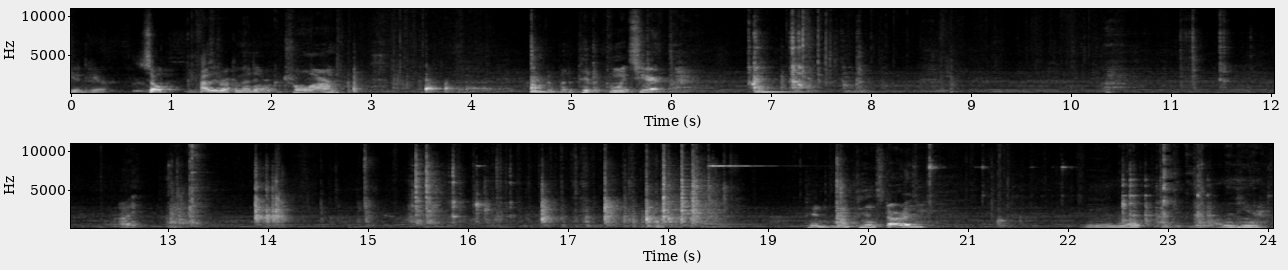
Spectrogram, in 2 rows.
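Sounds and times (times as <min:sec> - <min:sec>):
metal clinks and knocks: 0:15.0 - 0:19.9, 0:20.5 - 0:23.6.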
